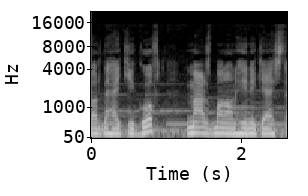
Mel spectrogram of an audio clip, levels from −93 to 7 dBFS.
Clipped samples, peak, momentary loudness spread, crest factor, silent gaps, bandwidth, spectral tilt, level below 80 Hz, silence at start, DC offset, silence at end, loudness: under 0.1%; -8 dBFS; 4 LU; 12 dB; none; 10 kHz; -7.5 dB/octave; -52 dBFS; 0 s; under 0.1%; 0 s; -20 LUFS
